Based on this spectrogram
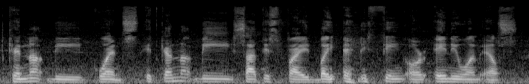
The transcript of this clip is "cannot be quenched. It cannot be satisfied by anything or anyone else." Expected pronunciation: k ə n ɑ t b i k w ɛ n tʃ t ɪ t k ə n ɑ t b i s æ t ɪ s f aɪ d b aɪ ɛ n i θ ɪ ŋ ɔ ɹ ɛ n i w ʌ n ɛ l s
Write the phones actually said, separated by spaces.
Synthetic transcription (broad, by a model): k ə n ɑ t b i k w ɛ n s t ɪ t k ə n ɑ t b i s æ t ɪ s f aɪ d b aɪ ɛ n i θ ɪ ŋ ɔ ɹ ɛ n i w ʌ n ɛ l s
